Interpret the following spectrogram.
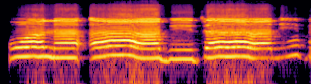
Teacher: حمزہ کھڑی زبر آ، ایک الف کے برابر کھینچنا ہے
